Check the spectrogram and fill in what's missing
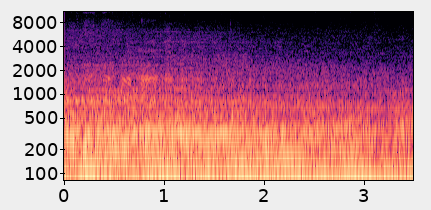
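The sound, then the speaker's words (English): A helicopter drones overhead during a Good Friday church service in a steady, loud, low rumble with a humming engine tone, holding constant for a few seconds with no clear rise or fade. “And if that's you, I'd love you to respond as the helicopter comes, drives over.”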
